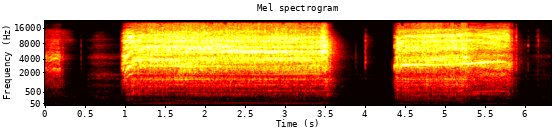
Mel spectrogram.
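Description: Dewalt 860 impact driver sinking structural fasteners, two loud, close bursts of rapid hammering, the first about two and a half seconds long and the second nearly two, with a brief pause between.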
